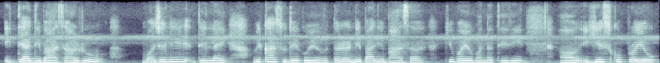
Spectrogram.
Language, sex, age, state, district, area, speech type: Nepali, female, 18-30, West Bengal, Darjeeling, rural, spontaneous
